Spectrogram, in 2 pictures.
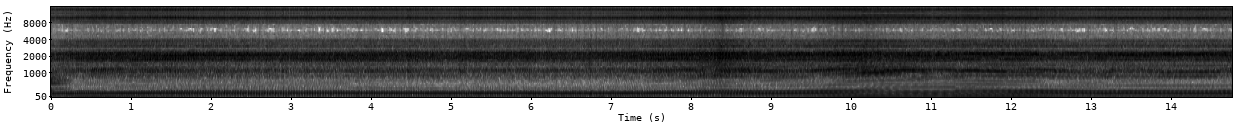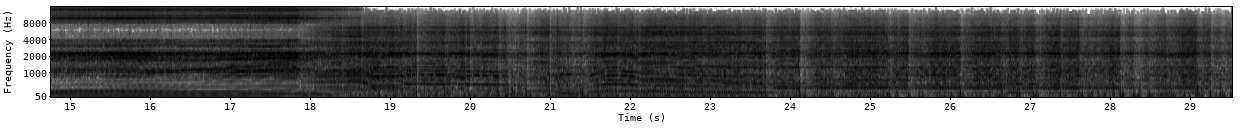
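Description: Motorcycle engine running hard under a camera mounted on the bike, its pitch rising and falling with the throttle. About two-thirds of the way through, the sound changes abruptly to rougher wind rush over the engine, with quicker rises and drops in revs.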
